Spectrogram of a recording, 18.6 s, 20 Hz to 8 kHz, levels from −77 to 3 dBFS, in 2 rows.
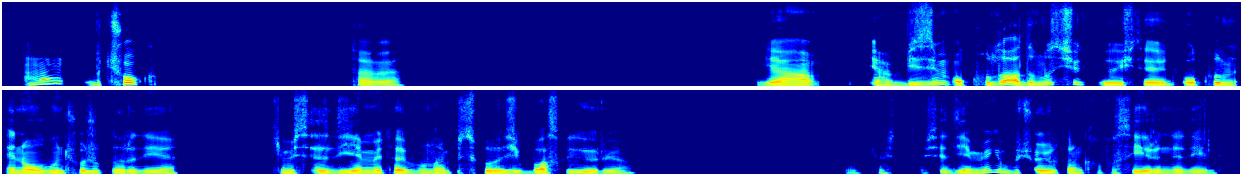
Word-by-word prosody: Ama 215 - -2 0.2
bu 125 +2 -9
çok 180 +6 +2 1.4
Tabii. 110 0 0 2.7
Ya, 125 0 +4 0.4
ya 120 -1 -2
bizim 130 +8 0
okulda 120 +1 +2
adımız 130 +8 +4
çıkıyor 120 -11 -1
işte 115 0 +1
okulun 120 0 +1
en 125 0 0
olgun 120 -1 +3
çocukları 110 -2 -2
diye. 105 0 -2 0.7
Kimse 115 +1 -5
de 115 - -2
diyemiyor 120 +3 +2
tabii 115 -2 +2
bunlar 110 -1 -2
psikolojik 115 +1 0
baskı 110 0 +1
görüyor. 105 +3 -1 1.6
Iıı, 120 - -19
kimse 120 0 -17 0.2
kimse 110 -2 -9
diyemiyor 115 - -1
ki 135 -11 -4
bu - - -5
çocukların 115 -1 0
kafası 120 -1 -7
yerinde 110 -2 +2
değil. 105 +2 -5
115 Hz, 110 wpm, -24 LUFS, 110-125 Hz, 2.7 s, Ya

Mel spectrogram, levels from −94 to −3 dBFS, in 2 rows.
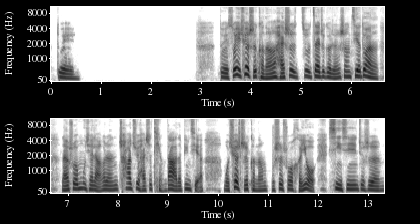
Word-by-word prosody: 对。 165 -6 +1 2.9
对， 190 -3 +1
所 270 - +4
以 275 -3 +4
确 315 +1 +5
实 230 0 +1
可 190 -3 -1
能 175 +5 +2
还 190 0 +2
是 235 -4 0
就 235 +4 -3
在 225 +2 +4
这 225 +1 -2
个 200 -1 0
人 170 +2 -2
生 225 +3 -3
阶 245 +1 +3
段 200 - +3 0.3
来 170 0 +1
说， 210 +4 +1
目 230 +1 -1
前 190 -2 -2
两 155 -5 -1
个 180 - -3
人 180 +1 -2
差 230 -1 0
距 220 0 -2
还 165 -3 -2
是 200 +5 -6
挺 165 -7 -9
大 190 -3 +5
的。 160 - -2
并 210 -1 -2
且 - - -5 0.4
我 165 -2 -3
确 275 - +4
实 195 -3 -2
可 175 -2 -4
能 155 +2 -5
不 165 +1 -11
是 210 +2 -2
说 185 +1 -2
很 165 -1 -3
有 205 -2 +1 0.2
信 210 -5 0
心， 190 +1 -1
就 190 0 -4
是 170 -2 0
190 Hz, 215 characters per minute, -23 LUFS, 170-220 Hz, 2.9 s, 确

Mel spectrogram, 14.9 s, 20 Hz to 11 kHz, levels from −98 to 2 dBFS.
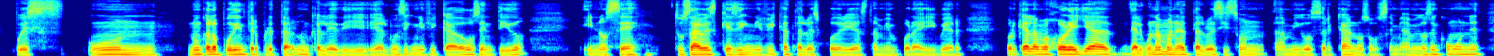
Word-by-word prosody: pues, - - -6 0.2
un 125 -4 -1 0.3
nunca 130 +1 +5
lo 140 - +8
pude 130 0 +3
interpretar, 135 +1 0
nunca 125 -4 -3
le 110 -1 -1
di 105 +1 -7
algún 110 +2 -5
significado 105 0 -2
o 135 - -1
sentido, 115 - -5 0.5
y - - -11
no 105 +1 -5
sé, 115 +3 0 0.3
¿tú 120 - -7
sabes 125 +1 +6
qué 115 - -2
significa?". 120 +2 -5
Tal 110 -5 -5
vez 110 - -5
podrías 105 +1 -4
también 105 +2 -11
por - - -4
ahí - - -7
ver. 105 +4 -7 0.4
Porque 145 - +3
a 150 - +10
lo 145 -1 +5
mejor 140 -1 +8
ella, 145 -1 +6
de 140 -1 -5
alguna 120 +4 0
manera, 130 -1 +1
tal 115 -4 0
vez, 110 +3 0
si 105 - -11
son 110 -1 -8
amigos 105 0 -6
cercanos 115 -4 -5
o - - -10
semiamigos 110 +3 -9
en 135 - -2
comunes, 145 0 -3
120 Hz, 180 wpm, -22 LUFS, 105-135 Hz, 0.5 s, a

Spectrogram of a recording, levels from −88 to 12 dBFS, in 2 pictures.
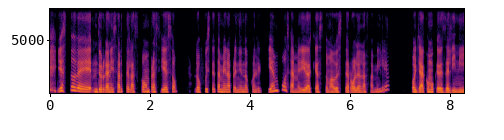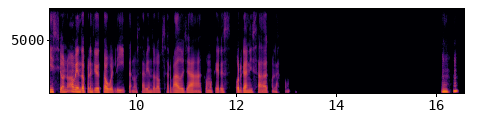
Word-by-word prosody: Y 270 - +5
esto 315 +4 +2
de 225 -7 +6
de 205 -1 +4
organizarte 195 +3 +2
las 170 -1 -1
compras, 200 -1 0
y 190 - +2
eso, 190 +4 0 0.3
¿lo 185 0 0
fuiste, 205 +3 -3
también 200 -3 +2
aprendiendo 185 0 -1
con 185 0 -8
el 160 - -10
tiempo? 270 - +2
O 335 - +1
sea, 160 - 0
¿a - - -3
medida 170 +2 +3
que 170 - -1
has 170 - -5
tomado 165 -1 0
este 170 -1 0
rol 160 +2 +2
en 170 - +2
la 165 - -1
familia? 205 - -7 0.4
O 190 - +4
ya 180 -2 +6
como 190 -3 +2
que 170 - +3
desde 165 +1 +5
el 160 - -2
inicio, 170 +1 -1
¿no? 185 - -6
Habiendo 180 -5 +3
aprendido 165 -1 -1
de - - -5
tu 180 - -2
abuelita, 150 +1 -3
no - - -12
sé, 150 - -15
habiéndola 150 +1 -7
observado 155 -1 -4
ya 150 0 -4
como 145 -2 -9
que 150 - -9
eres 150 -1 -10
organizada 155 -5 -2
con 135 - -16
las - - -15
compras. - - -23 2.9
Ujú. 210 +4 +1
175 Hz, 195 wpm, -26 LUFS, 160-200 Hz, 2.9 s, de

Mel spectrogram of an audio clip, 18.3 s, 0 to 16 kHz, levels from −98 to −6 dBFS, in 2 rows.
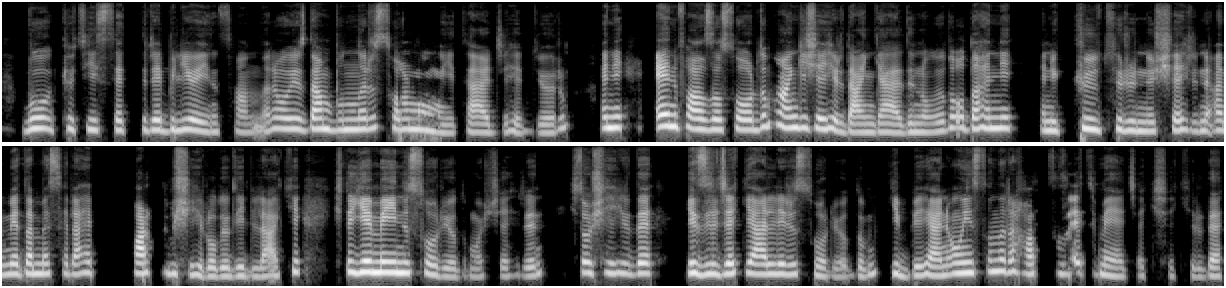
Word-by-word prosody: bu 255 +3 +1
kötü 245 -1 -5
hissettirebiliyor 230 +1 -1
insanlara. 190 +5 -7
O 255 - +2
yüzden 250 -1 +3
bunları 240 +3 0
sormamayı 240 -10 -2
tercih 180 +2 -5
ediyorum. 175 +5 -9 0.2
Hani 275 +1 +4 0.2
en 305 +1 +9
fazla 245 -5 +3
sorduğum 235 +4 0
hangi 280 -4 +3
şehirden 200 -8 +1
geldin 185 0 -2
oluyordu. 190 +7 -4
O 275 0 -2
da 255 - +3
hani 265 0 +1 0.2
hani, 215 -1 0
kültürünü, 220 -2 -1
şehrini, 215 -1 -4
aaa, 225 - -1
ya 230 - +1
da 235 - +3
mesela 235 -1 -2
hep 255 +1 -5 0.3
farklı 245 0 +2
bir 235 - -2
şehir 210 -3 -5
oluyordu 185 0 -3
illa 180 -1 -3
ki. 270 +7 -6 0.3
İşte, 275 - -1
yemeğini 260 -1 +9
soruyordum 190 - -6
o 170 - -15
şehrin, 190 +4 -10 0.2
işte, 260 - -2
o - - +3
şehirde 245 -1 -1 0.2
gezilecek 235 0 +3
yerleri 230 -1 +2
soruyordum 190 +2 -9
gibi 200 -5 -3
yani 205 -1 +1
o 245 +1 +4
insanı 280 +3 +1
rahatsız 235 -3 -5
etmeyecek 195 -6 -6
şekilde 180 0 -9
230 Hz, 175 wpm, -23 LUFS, 195-250 Hz, 0.3 s, en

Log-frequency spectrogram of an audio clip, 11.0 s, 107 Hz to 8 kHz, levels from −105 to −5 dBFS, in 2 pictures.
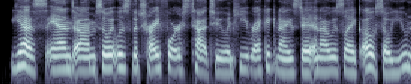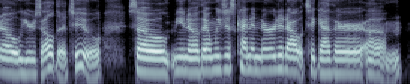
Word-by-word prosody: Yes, 240 -5 +6
and, 225 0 +3
um, 215 +1 +1
so 240 +1 +4
it 240 - +2
was 245 0 +2
the 230 - -2
Triforce 220 -1 -1
tattoo 205 -5 -2
and 185 - -5
he 230 -2 -11
recognized 205 -2 -4
it, 195 -1 +3
and 205 - -2
I 200 0 -2
was 210 +1 -1
like, 195 -3 -2
"Oh, 245 0 +3
so 180 - +1
you 205 +8 -8
know 190 -4 0
your 185 0 -6
Zelda, 235 - -2
too?" - - -3 0.4
So, 195 -4 +4
you 215 0 -5
know, 200 -1 0
then 215 +1 0
we 225 - -4
just 230 +3 -4
kind 230 -5 -2
of 220 - -4
nerded 225 +2 -3
out 205 -2 +1
together, 185 -2 -2
um 180 +2 -8
210 Hz, 195 wpm, -22 LUFS, 195-230 Hz, 0.4 s, Yes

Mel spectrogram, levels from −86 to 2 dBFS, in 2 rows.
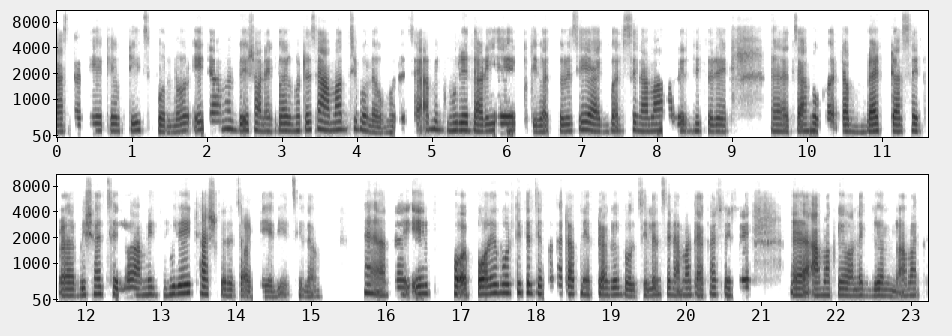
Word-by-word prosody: রাস্তা 165 +1 -4
দিয়ে 185 0 -3
কেউ 180 -1 0
টিজ 190 +2 -1 0.2
করলো। 160 -1 -1 0.3
এটা 215 +1 -2
আমার 230 +1 -1
বেশ 195 - +2
অনেকবার 175 +2 -1
ঘটেছে, 200 +4 -2
আমার 210 +2 +1
জীবনেও 190 -10 -1
ঘটেছে। 145 - -9
আমি 220 +2 -1
ঘুরে 195 +1 +3
দাঁড়িয়ে 180 +2 +1 0.3
প্রতিবাদ 155 0 -3
করেছি। 175 +3 -2 0.2
একবার 165 0 -3 0.2
সিনেমা 180 -2 0
হলের 190 -2 -3
ভিতরে 170 -2 -1 0.7
অ্যা 170 - 0 0.2
যা - - +3
হোক 180 -2 +2 0.2
একটা 170 - +2 0.3
ব্যাড 175 +1 +7
টাচ 170 -1 +2
এর 175 - 0 0.2
অ্যা 165 - +4 0.2
বিষয় 200 +3 +1
ছিল। 180 -3 0 0.2
আমি 180 +2 -2 0.2
ঘুরেই 205 +5 +5
ঠাস 200 -2 +4
করে 160 -2 0
চড় 155 -3 +1
দিয়ে 140 -1 -3
দিয়েছিলাম, 145 -1 -7 0.6
হ্যাঁ? 225 -1 +3 0.2
তা 190 - -1 0.3
এর 210 +1 +3 0.4
প - - -1 0.3
পরবর্তীতে 225 +3 +4
যে - - +5
কথাটা 210 +1 -2
আপনি 200 -1 -6
একটু - - -4
আগেই 185 +1 +1
বলছিলেন, 165 +3 -1
সিনেমা 180 -1 0
দেখা 190 -2 0
শেষে 185 +10 0 0.6
অ্যা - - +4 0.3
আমাকে 175 0 -2 0.2
অনেকজন 160 0 -1 0.2
আমার 165 +1 -3
180 Hz, 145 wpm, -24 LUFS, 170-200 Hz, 0.7 s, ব্যাড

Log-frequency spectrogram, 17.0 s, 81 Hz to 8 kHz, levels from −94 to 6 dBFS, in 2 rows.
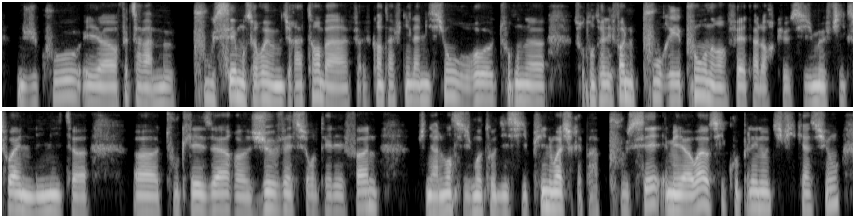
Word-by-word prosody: du 105 +1 -5
coup 130 +4 -5
et 110 - -2
heu, 105 -1 0
en 100 - 0
fait, - - -5
ça 105 - +3
va 95 -1 +1
me 95 -1 -6 0.2
pousser. 125 +2 +4
Mon 120 - +1
cerveau, 115 +2 +2
il - - +2
va 110 - 0
me 105 - +3
dire: 110 +2 -2
«Attends, 110 +5 -1
bah, 100 -3 +1
tu - - -12
vois, - - -13
quand 115 - +1
tu 110 - -6
as - - -8
fini 115 - -4
la 110 - +1
mission, 120 +4 0
retourne 115 0 -2 0.3
sur - - -9
ton 110 - -3
téléphone 115 +2 0
pour 125 -3 -1
répondre», 115 +1 0
en 100 -1 -2
fait. 105 +1 -1
Alors 95 -2 -2
que 95 - -8
si 105 - +1
je 105 - -2
me 105 -1 +2
fixe, 105 +1 -1
ouais, 115 -1 +4
une 100 -3 +1
limite, 100 +1 0
heu-heu, 100 +1 -3
toutes 110 - -8
les 110 -1 0
heures, 110 -2 +1
heu, 95 -1 -2
je 115 +5 +6
vais 110 -1 -1
sur 105 0 +2
le - - -14
téléphone. 105 +5 -2 0.4
Finalement, 105 +2 +1
si 100 - +1
je 100 - -6
m'autodiscipline, 100 +4 0
ouais, 115 -1 +7
je - - +6
serai - - -7
pas - - -12
poussé 135 +6 +2
mais 105 -1 +5
ouais, 105 +7 +5
aussi 135 +1 +3
couper 115 0 -8
les 120 - +2
notifications. 115 +3 0
110 Hz, 240 wpm, -24 LUFS, 100-115 Hz, 0.4 s, ouais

